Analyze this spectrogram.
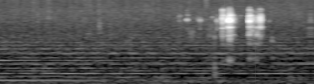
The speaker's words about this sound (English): You sit down and you start to meditate, and it is very easy to do so here as it is very quiet, and all you can hear is kind of the rushing of water and the wind blowing through the mountains surrounding you.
